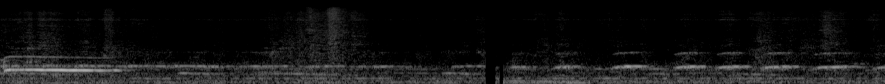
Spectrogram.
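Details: Zebra doves (perkutut) at a bird farm in Cirebon, Indonesia, coo in soft, mid-pitched phrases of short repeated notes, several birds overlapping over a steady background hum.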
